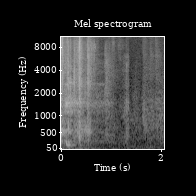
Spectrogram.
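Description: Faint rustle and light clicks of a can being pulled out of a shrink-wrapped plastic multipack, dying away within the first second to near silence.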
